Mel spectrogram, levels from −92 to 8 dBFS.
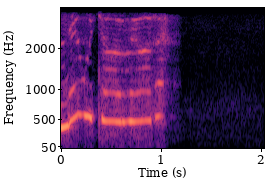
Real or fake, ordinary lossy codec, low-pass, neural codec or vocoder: fake; AAC, 16 kbps; 3.6 kHz; vocoder, 44.1 kHz, 128 mel bands every 512 samples, BigVGAN v2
